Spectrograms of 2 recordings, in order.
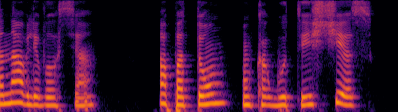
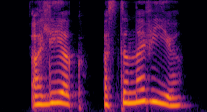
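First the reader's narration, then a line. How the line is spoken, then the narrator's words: Hoarse whisper. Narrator (Russian): шепчу вмиг севшим голосом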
